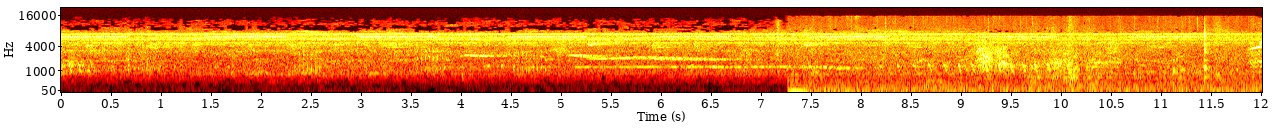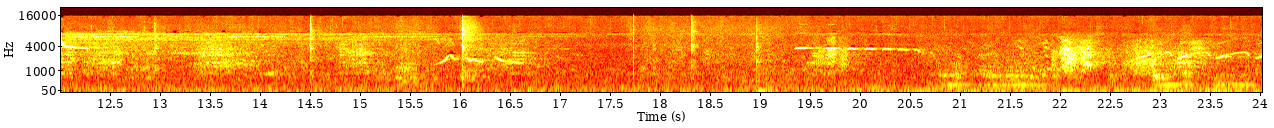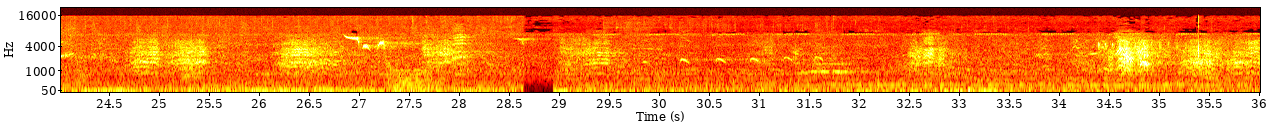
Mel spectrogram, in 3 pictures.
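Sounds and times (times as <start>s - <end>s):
steady background hiss: 0.0s - 36.0s
birds chirping and calling: 7.3s - 36.0s.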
